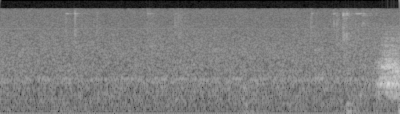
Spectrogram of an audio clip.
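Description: Steady faint hiss of room tone with no distinct event, until a woman's voice starts speaking near the end.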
